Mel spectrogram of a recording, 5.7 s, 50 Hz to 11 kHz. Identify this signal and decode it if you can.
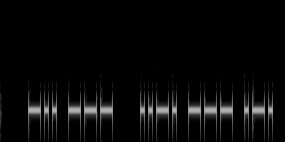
Morse code, heard as a keyed tone, about 16 wpm, 700 Hz. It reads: DO FOR
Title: Sentences from Top 1600 Words 15wpm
